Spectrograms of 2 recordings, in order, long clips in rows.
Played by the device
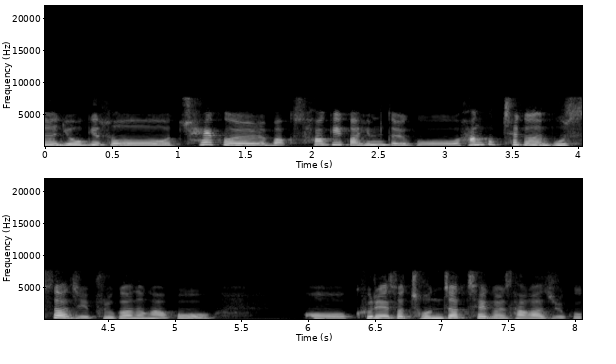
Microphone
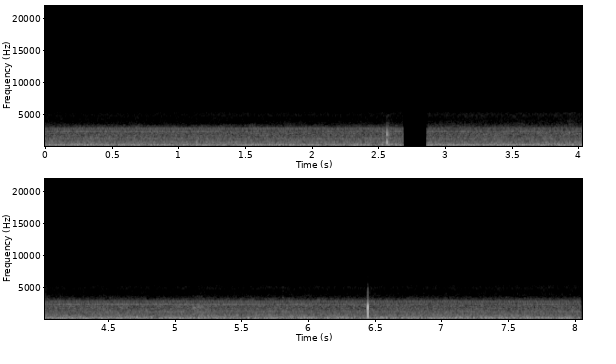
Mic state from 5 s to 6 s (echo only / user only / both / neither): neither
